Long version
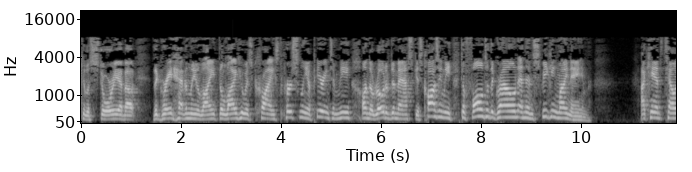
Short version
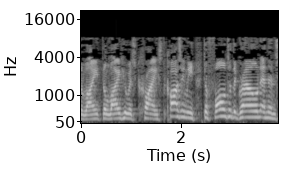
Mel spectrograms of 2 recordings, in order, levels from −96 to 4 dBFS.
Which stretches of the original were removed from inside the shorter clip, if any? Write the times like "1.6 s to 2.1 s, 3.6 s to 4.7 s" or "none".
4.0 s to 6.8 s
